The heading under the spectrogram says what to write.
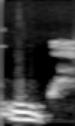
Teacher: ऊ का देखना है, ऊ का क्या हो जाएगा उच्चारण स्थान, तो वही है, बोल के देख लीजिए ऊ, ऊ बोलिएगा तो क्या हो रहा है, क्या हो रहा है, होठ आपका सट रहा है ना, ऊ, होठ पे जोर पड़ रहा है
